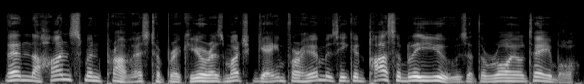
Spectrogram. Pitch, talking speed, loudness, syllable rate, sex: 150 Hz, 205 wpm, -18 LUFS, 5.1 syllables/s, male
